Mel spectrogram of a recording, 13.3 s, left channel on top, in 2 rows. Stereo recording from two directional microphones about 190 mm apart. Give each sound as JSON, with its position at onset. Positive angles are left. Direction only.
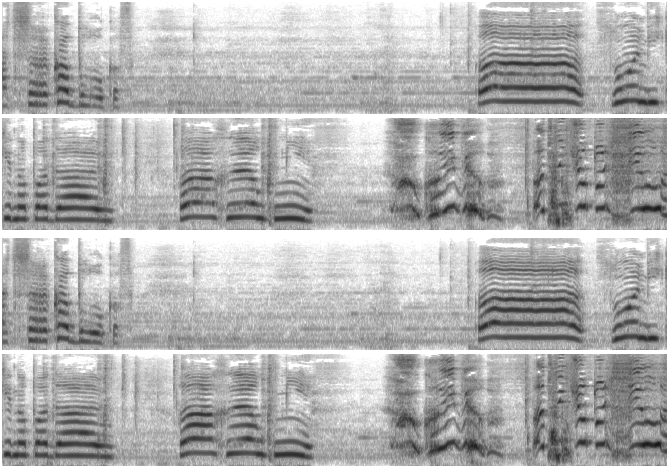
{"t": 0.0, "sound": "speech", "side_deg": -15}
{"t": 4.7, "sound": "speech", "side_deg": -15}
